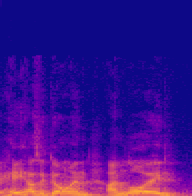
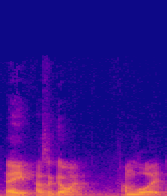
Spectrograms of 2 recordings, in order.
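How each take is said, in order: First: "Hey, how's it going? I'm Lloyd." with the voice pitched up and rising; a permission-seeking lift on "Lloyd"; upward inflection. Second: "Hey, how's it going? I'm Lloyd." ending down, level and falling; a settled, confident falling finish. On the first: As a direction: make "Lloyd" sound like a question. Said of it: "an upward inflection". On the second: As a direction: land "Lloyd" with a downward close. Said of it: "That's what you wanna do". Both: Shown as a demonstration.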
